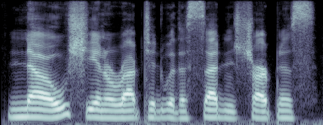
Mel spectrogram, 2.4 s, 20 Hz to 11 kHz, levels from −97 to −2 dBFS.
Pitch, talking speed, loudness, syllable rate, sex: 155 Hz, 175 wpm, -16 LUFS, 5.2 syllables/s, female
